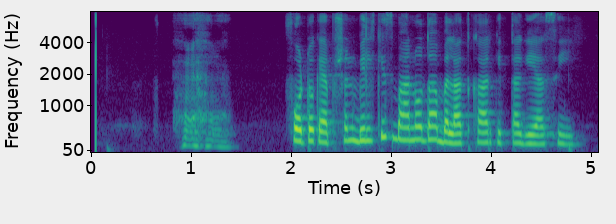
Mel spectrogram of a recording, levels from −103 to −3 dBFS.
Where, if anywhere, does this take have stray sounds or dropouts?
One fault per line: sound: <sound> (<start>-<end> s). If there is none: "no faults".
sound: laugh (0.8-1.5 s)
